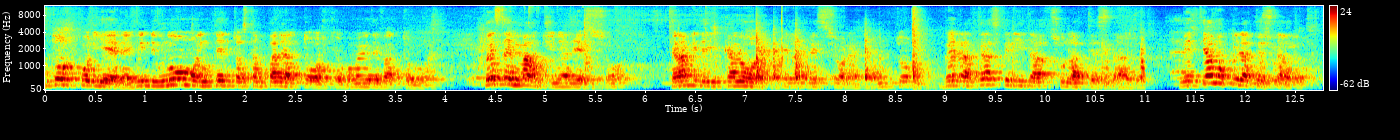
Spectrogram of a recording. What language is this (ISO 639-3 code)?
ita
